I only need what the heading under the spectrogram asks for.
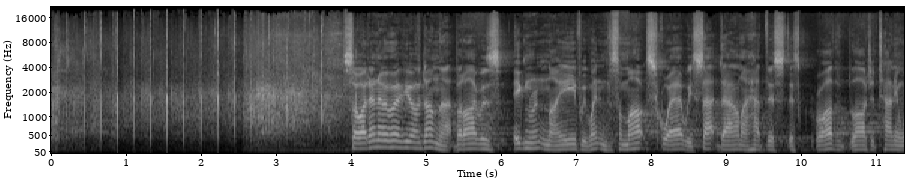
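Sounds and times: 
small audience applause: 0:00.0 - 0:03.9
speech: 0:03.9 - 0:11.3.

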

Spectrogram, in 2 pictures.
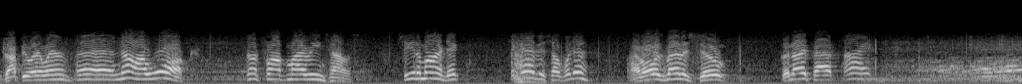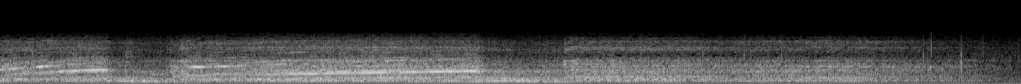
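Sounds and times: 
speech: 0:00.0 - 0:08.9
car engine driving as an old-time radio drama effect: 0:08.7 - 0:20.4.

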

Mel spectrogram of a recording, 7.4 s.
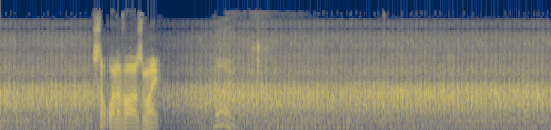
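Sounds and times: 
old helicopter engine and rotor roaring: 0:00.0 - 0:07.3
speech: 0:01.2 - 0:02.2, 0:02.8 - 0:03.3.

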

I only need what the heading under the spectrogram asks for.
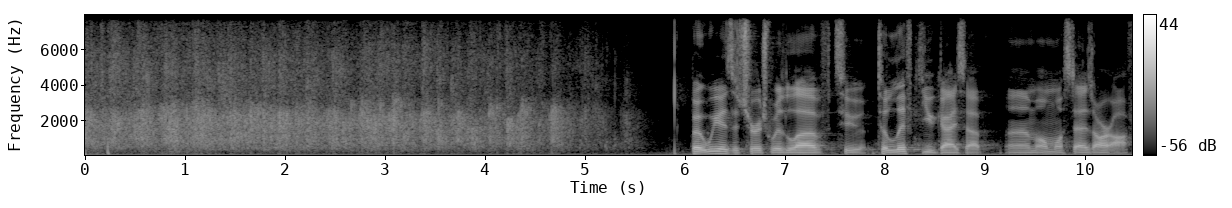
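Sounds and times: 
crowd applauding: 0:00.0 - 0:05.6
speech: 0:06.1 - 0:10.4.

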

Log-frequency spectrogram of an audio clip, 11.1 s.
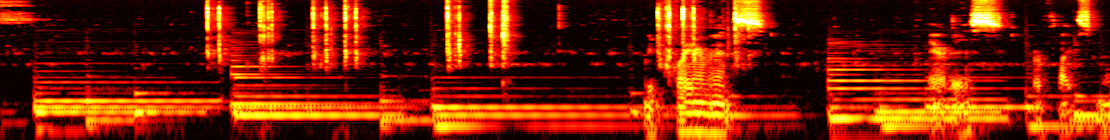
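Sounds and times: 
steady low musical drone: 0:00.0 - 0:11.0
typing a search on a computer keyboard: 0:02.0 - 0:03.7, 0:04.4 - 0:05.2, 0:06.6 - 0:07.6
speech: 0:06.8 - 0:07.6.

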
